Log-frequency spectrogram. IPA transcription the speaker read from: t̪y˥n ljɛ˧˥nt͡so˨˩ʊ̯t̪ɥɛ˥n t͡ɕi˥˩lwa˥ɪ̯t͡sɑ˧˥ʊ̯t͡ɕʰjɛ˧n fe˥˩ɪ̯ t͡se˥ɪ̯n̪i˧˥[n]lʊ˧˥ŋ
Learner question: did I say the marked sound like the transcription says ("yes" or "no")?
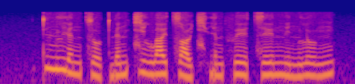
yes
